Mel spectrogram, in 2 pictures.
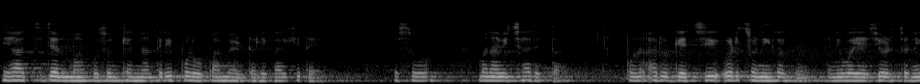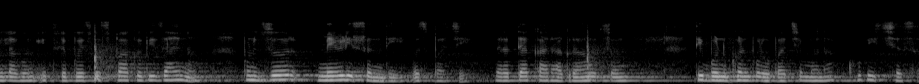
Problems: constant background noise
